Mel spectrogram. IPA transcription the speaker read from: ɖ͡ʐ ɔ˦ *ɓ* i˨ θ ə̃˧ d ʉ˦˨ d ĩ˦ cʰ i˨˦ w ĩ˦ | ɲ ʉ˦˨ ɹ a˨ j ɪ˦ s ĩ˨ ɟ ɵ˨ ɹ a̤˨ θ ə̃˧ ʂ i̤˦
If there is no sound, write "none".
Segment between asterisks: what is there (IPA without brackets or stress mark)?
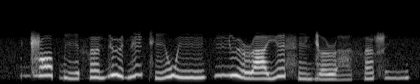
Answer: ɓ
